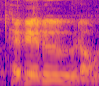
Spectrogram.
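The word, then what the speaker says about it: דֶּבֶר: 근데 발음 기호만 달라서 데베르라고 이렇게 표현하는데 하나님의 말씀과 관련이 있는 것입니다.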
